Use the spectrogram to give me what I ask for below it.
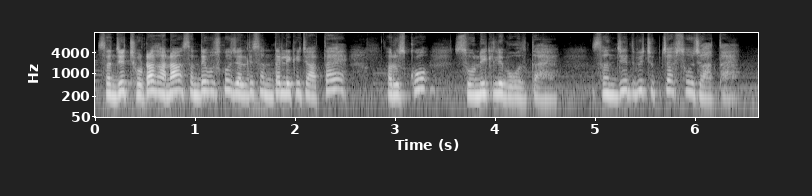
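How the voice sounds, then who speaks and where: A woman casually narrating a spooky story, acting out the characters' lines with a raised, louder voice. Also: fairly quick, slightly rough, faint music behind. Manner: acts out quoted characters with raised pitch and loudness. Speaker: horror storyteller. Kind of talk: casual spoken horror narration.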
